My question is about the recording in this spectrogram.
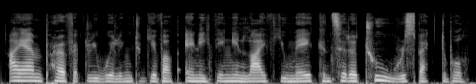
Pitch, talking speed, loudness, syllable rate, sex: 145 Hz, 190 wpm, -18 LUFS, 5.6 syllables/s, female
